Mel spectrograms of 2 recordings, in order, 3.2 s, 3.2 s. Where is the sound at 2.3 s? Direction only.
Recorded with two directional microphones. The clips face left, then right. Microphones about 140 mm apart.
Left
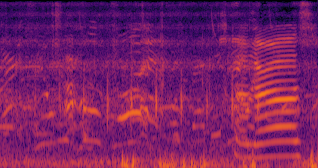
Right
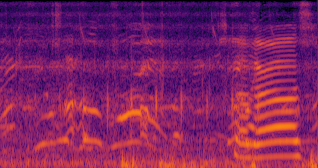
40° right (ahead or behind).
